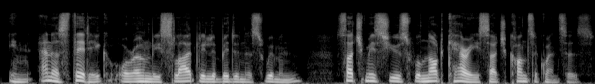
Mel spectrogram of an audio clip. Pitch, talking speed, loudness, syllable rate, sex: 130 Hz, 140 wpm, -19 LUFS, 5.3 syllables/s, male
